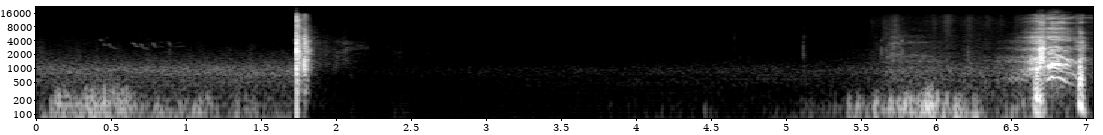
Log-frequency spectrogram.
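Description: A single sharp, loud gunshot from a Federal Game Shok .22 LR shotgun round cracks outdoors, followed by a few seconds of near silence before rustling and handling sounds return.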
